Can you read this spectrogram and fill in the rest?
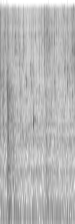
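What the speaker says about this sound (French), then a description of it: "Je rince aussi mes doigts" Fingers rinsed under a running tap at a darkroom sink after bleaching a photographic print, a steady close splash of flowing water with no talk.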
